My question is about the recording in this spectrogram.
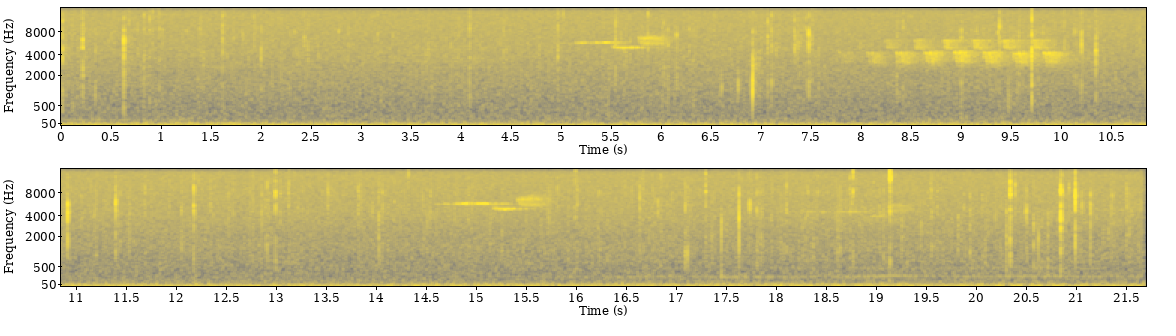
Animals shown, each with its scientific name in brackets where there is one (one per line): Ovenbird (Seiurus aurocapilla)
Black-throated Green Warbler (Setophaga virens)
